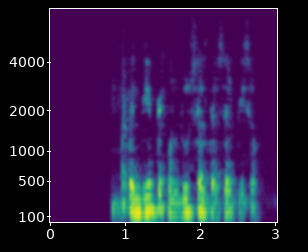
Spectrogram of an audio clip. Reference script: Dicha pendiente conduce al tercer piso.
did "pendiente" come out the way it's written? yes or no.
yes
